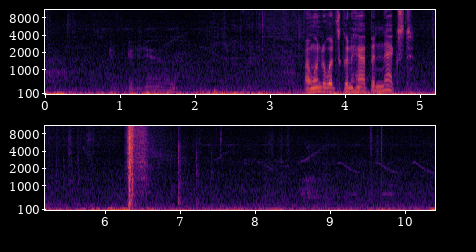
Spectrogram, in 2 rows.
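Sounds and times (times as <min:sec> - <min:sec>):
low noise: 0:00.0 - 0:10.3
speech: 0:03.4 - 0:05.0
bottle rocket launching from a pipe on a back deck: 0:06.3 - 0:07.0.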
